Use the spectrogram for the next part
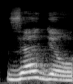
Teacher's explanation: Alif yang sebelumnya berharakat fathah kita baca panjang dua harakat zaj huruf Jim yang sukun berlaku Qalqalah karena di sini Jim sukun terletak di tengah-tengah kata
